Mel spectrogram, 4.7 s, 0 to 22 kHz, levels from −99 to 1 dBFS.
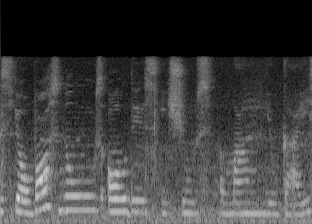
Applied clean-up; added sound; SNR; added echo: none; none; none; none.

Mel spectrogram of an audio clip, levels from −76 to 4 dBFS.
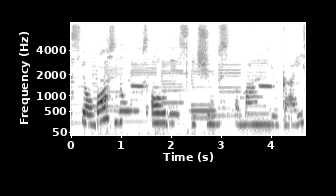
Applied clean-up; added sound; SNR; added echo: classical method spectral subtraction.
